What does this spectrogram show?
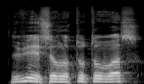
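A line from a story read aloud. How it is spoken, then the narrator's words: Wry snort. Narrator (Russian): хмыкнул я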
